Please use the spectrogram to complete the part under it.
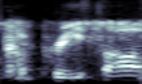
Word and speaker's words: Kaprizov: Just imagine pairing Jack Eichel with Kirill Kaprizov or whatever that is.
